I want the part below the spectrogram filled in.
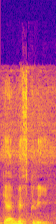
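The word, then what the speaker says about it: chemistry: में 2 शब्द हैं, एक आप लिखते हैं केमिस्ट्री, CH से शुरू होता है, और दूसरा शब्द है चोपड़ा, सेम CH से शुरू होता है। अब कहीं पर आप केमिस्ट्री कहते हैं, कहीं पर उसको चोपड़ा कहते हैं।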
